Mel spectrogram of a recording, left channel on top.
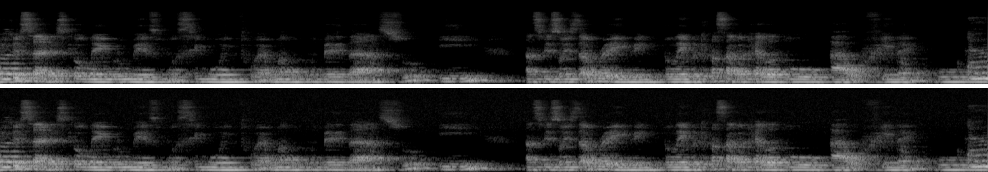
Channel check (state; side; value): noise; right; hiss, 23 dB below the sound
